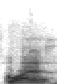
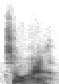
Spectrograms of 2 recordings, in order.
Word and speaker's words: Sawaya: Sawaya is how you pronounce it properly. Sawaya.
